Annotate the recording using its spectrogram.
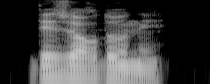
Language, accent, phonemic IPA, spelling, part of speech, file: French, France, /de.zɔʁ.dɔ.ne/, désordonné, verb / adjective, LL-Q150 (fra)-désordonné.wav
- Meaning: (verb) past participle of désordonner; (adjective) disorderly, untidy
